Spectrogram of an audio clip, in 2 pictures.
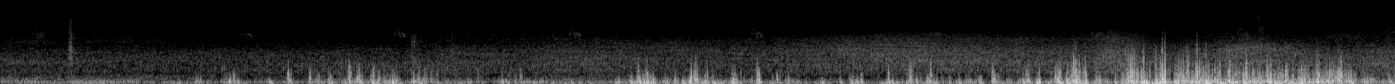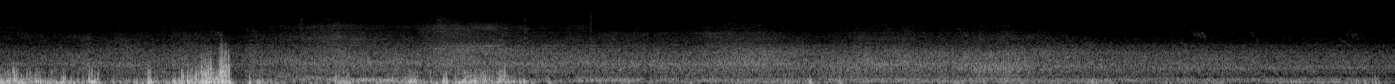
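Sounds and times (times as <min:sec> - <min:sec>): street traffic: 0:00.0 - 0:27.9
wind buffeting microphone: 0:00.3 - 0:27.9.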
